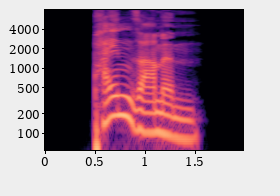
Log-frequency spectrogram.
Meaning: strong dative masculine/neuter singular of peinsam
- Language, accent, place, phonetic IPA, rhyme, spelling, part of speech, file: German, Germany, Berlin, [ˈpaɪ̯nzaːməm], -aɪ̯nzaːməm, peinsamem, adjective, De-peinsamem.ogg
